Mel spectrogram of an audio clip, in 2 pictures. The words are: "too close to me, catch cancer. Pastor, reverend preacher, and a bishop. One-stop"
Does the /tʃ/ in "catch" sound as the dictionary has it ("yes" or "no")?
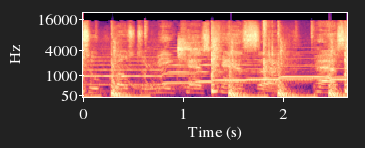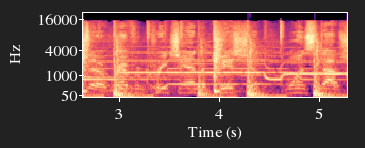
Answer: no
